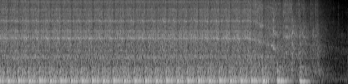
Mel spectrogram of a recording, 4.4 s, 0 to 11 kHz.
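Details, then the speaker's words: 1984 Honda ATC three-wheeler, single cylinder spun over at about four pulses a second, never catching, then winding down; the airbox bounces from intake pressure. Owner suspects the intake valve is adjusted too tight. Cranks but won't start. "When I try to start the engine, this airbox bounces. There should not be pressure this way from the intake."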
